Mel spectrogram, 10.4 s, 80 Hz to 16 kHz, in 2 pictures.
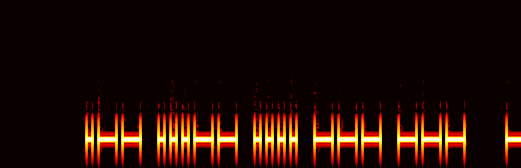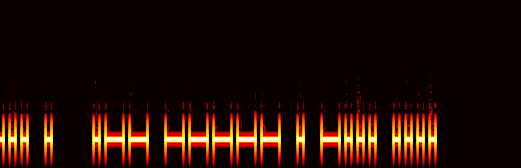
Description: Morse code, heard as a keyed tone, about 20 wpm, 700 Hz. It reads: W3HOO DE W0EBH
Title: USA Callsign DE Callsign - 5 Characters - 20wpm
